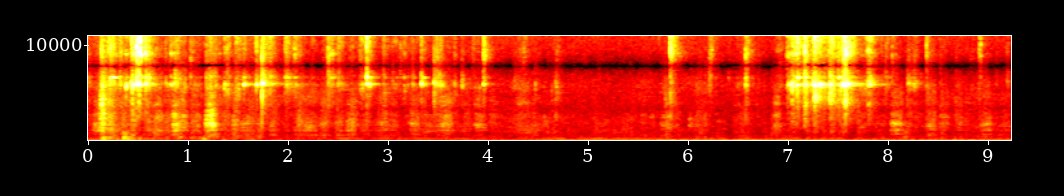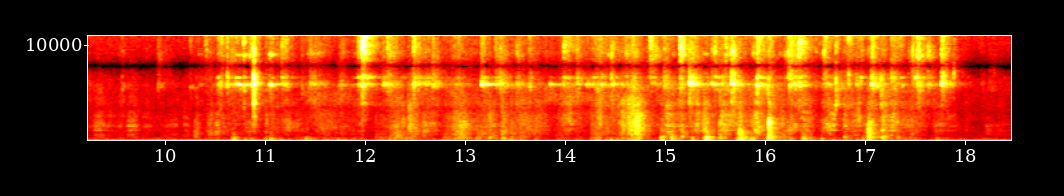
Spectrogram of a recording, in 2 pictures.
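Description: Husky puppies playing wildly: puppy yips and whines mixed with scuffling and sharp knocks, busiest in the second half, over a steady low hum.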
